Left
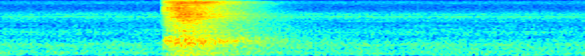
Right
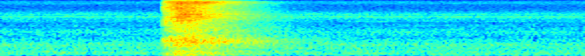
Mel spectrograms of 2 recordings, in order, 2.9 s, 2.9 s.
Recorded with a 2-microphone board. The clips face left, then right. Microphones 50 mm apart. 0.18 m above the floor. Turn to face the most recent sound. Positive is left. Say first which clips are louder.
# even
turn(degrees=-50)  # may be behind; listen again after turning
